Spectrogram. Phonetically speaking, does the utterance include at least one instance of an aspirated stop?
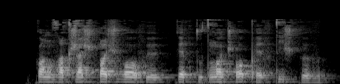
no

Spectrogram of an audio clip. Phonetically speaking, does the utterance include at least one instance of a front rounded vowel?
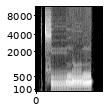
yes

